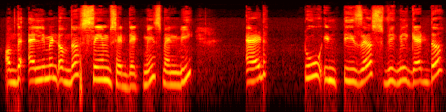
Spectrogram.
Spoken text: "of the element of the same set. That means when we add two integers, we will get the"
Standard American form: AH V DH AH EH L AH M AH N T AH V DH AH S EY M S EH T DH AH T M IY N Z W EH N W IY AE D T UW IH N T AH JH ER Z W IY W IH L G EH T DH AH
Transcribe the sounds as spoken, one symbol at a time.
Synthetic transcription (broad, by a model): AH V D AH EH L AH M AH N T AH V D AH S EY M S EH T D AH T M IY N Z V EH N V IY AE D T UW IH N T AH Z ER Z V IY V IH L G EH T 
